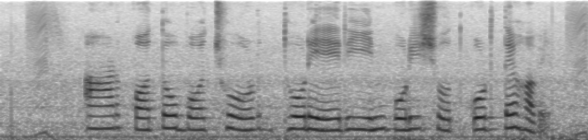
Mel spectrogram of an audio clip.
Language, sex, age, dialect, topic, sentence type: Bengali, female, 31-35, Standard Colloquial, banking, question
